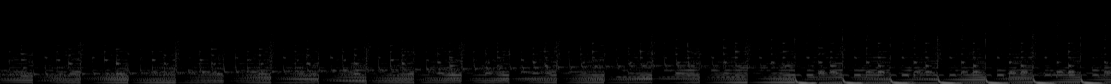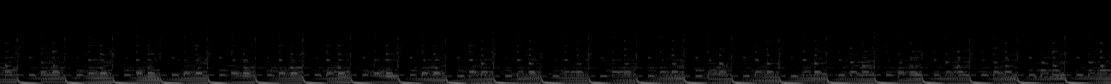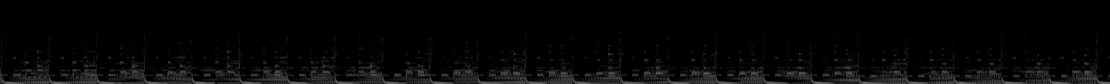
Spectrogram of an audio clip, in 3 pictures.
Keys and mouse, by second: 0.2-0.5 middle drag, 0.9 i, 1.9 s, 3.6 s, 5.7-6.2 middle drag, 6.4 s, 8.9 middle drag, 10.4 ctrl+r, 11.9 i, 13.7 g, 15.5 e, 17.0 click, 17.4 middle click, 18.4 e, 20.9 middle click, 22.2 middle click, 23.0 ctrl+Tab, 24.0 shift+middle drag, 24.8 shift+a, 26.1 g, 27.4 s, 29.0 s, 30.0 g, 31.9-32.2 middle drag, 32.3 g, 33.1 g.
